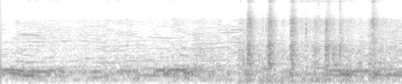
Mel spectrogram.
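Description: Domestic pigeons cooing faintly in a low, wavering murmur, with a few soft clicks about a second in.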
